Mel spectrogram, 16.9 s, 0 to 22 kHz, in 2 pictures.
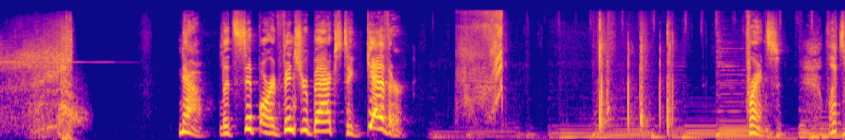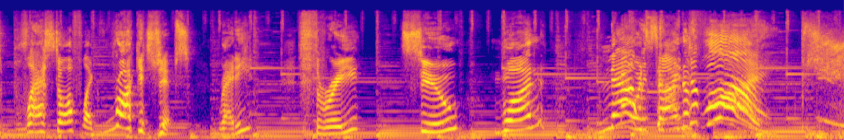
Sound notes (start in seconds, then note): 0.0 pictures woosh; 4.5 zipper zips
